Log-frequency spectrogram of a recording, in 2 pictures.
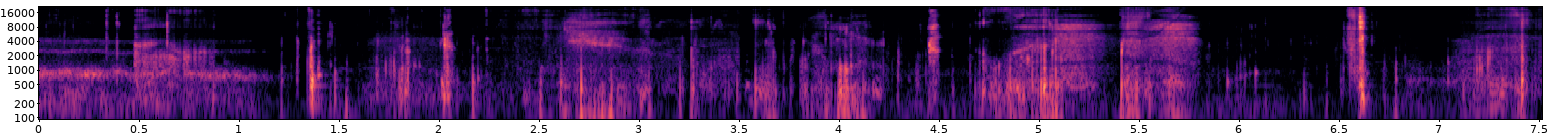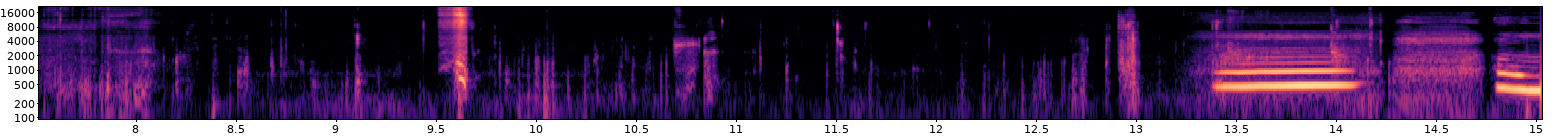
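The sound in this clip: Crunchy candy being bitten and chewed: many sharp, crisp cracks and wet mouth sounds in an irregular rhythm, with a short voiced sound near the end.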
